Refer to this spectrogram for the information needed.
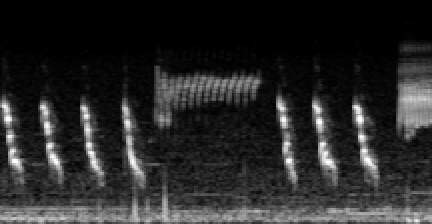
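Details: Asian pied starling singing in morning and evening condition, used as a model for training other songbirds: descending slurred whistles repeated about every half second, broken by a buzzy harmonic trill and a final harsh burst, over a low steady hum.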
